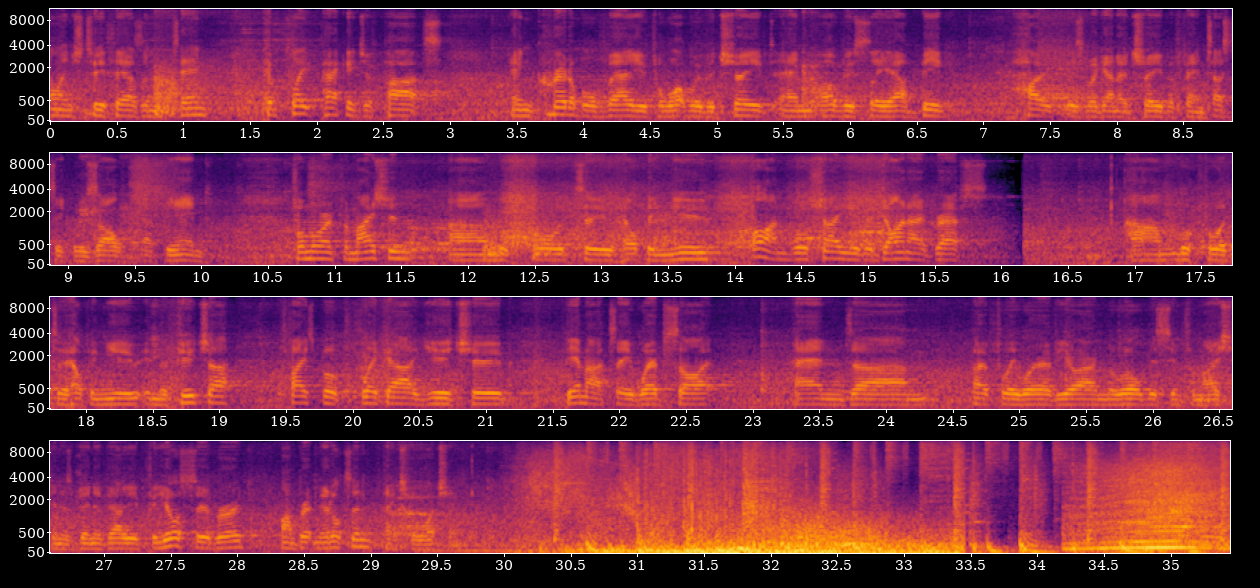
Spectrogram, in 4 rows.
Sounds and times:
Speech: 0.0s - 10.1s, 10.7s - 16.0s, 16.9s - 29.8s
Music: 30.0s - 35.4s
Car: 34.2s - 35.4s.

